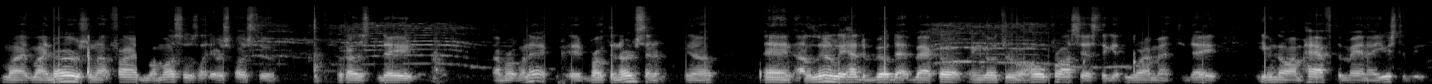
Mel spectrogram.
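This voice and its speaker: A man in his thirties, a podcast guest, speaks in a fairly low voice, earnest and halting. He keeps circling back with "you know" as he works through his thoughts. A faint hiss sits under the recording. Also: steady tone, darkish tone, rough recording. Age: 30s. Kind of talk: personal story in a podcast interview.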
